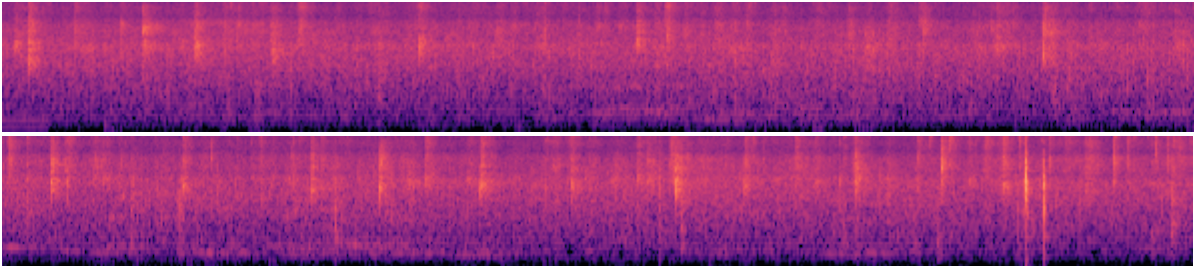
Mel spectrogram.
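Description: Rain falling, with many irregular drops tapping close by, and one louder knock near the end.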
